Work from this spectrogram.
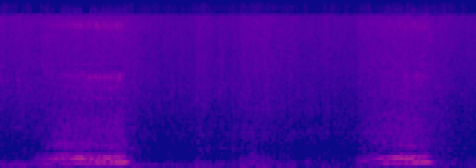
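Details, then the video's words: Marley, a big brown dog at The Funny Farm, snoring while asleep and tired: two deep, rumbling snores about four seconds apart, each lasting under a second, low and throaty with a quiet breathy pause between them. "Big Brown Dog...Marley snoring"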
